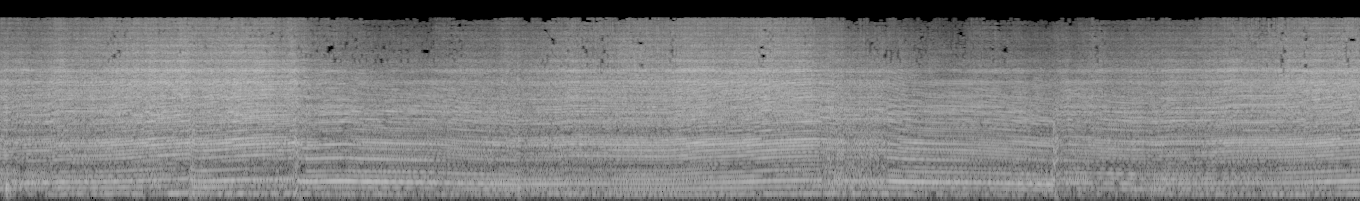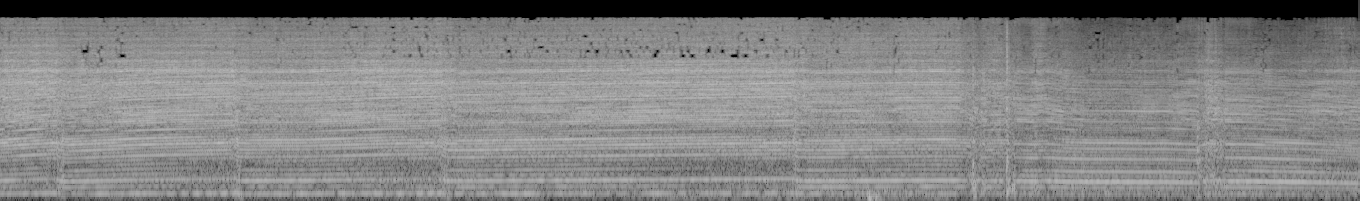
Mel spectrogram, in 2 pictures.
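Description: A motorcycle engine roars at high revs, rising and falling as gears shift.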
